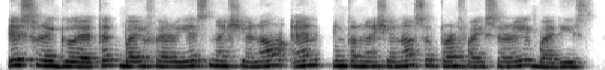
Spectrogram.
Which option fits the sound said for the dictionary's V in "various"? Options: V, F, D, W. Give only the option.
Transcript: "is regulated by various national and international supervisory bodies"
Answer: F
